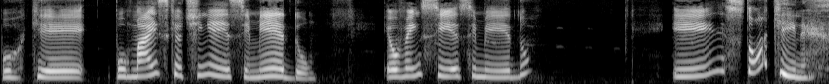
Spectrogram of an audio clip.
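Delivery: near-tearful, on the verge of crying. Telling own story to an audience: nearly crying. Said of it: "Tô quase chorando".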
